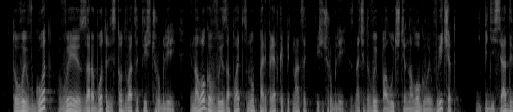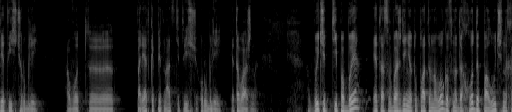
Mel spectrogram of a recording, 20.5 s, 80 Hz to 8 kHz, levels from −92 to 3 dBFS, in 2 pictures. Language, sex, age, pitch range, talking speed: Russian, male, 30-49, 90-120 Hz, 140 wpm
